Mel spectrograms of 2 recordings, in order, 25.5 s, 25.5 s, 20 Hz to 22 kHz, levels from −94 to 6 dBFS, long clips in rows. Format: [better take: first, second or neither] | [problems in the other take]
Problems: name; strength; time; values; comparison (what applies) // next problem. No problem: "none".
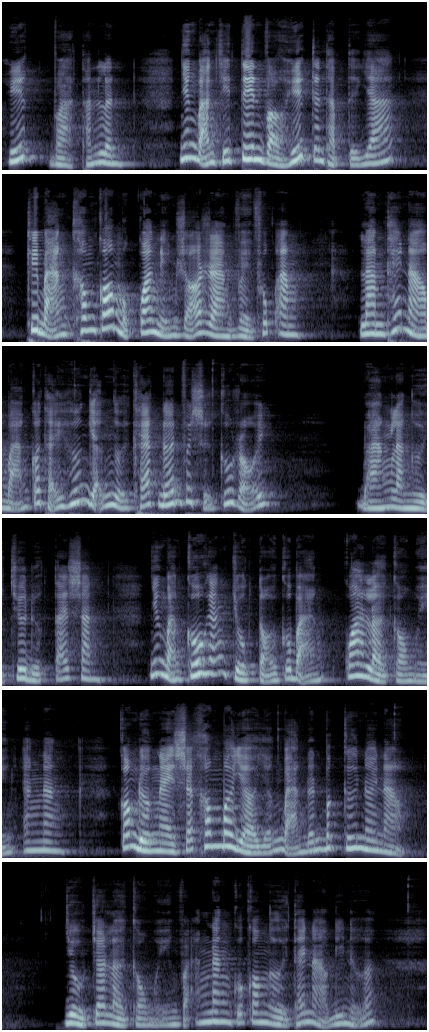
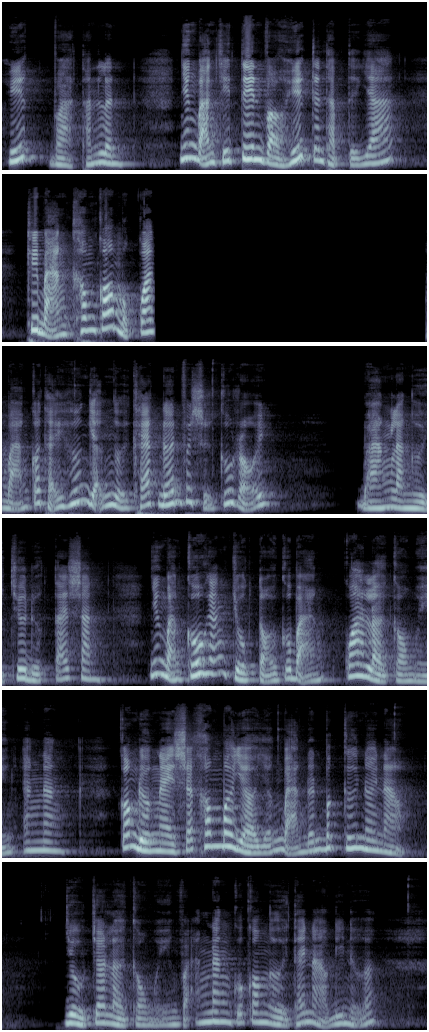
first | audio cutting out; at 6 s for 2.5 s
